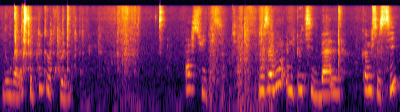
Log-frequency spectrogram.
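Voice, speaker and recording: A woman's voice: high-pitched, unhurried, mellow, slight background noise. A woman from France casually unboxing a pet-supply haul, hesitant with many fillers and little giggles. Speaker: pet vlogger.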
